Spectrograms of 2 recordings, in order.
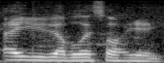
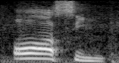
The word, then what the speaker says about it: Aussie: Please like our page, but just a heads up, Aussie is spelled Aussie, so Aussie, not Aussie as in Ozzy Osbourne.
